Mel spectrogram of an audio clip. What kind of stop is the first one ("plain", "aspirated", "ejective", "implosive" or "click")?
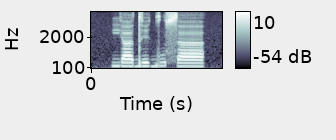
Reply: plain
